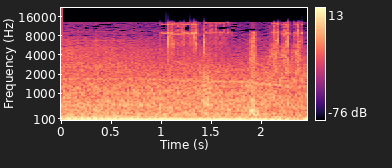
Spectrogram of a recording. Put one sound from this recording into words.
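Coins jingle as they are picked up.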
